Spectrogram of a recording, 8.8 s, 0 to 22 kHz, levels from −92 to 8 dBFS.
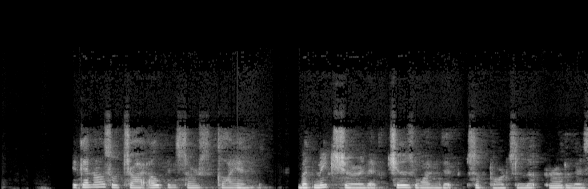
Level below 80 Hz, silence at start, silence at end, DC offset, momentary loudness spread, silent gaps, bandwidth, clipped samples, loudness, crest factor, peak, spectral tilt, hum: -62 dBFS; 1.1 s; 0 s; under 0.1%; 11 LU; 4.36-4.47 s; 7.8 kHz; under 0.1%; -18 LUFS; 16 dB; -2 dBFS; -4.5 dB/octave; none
